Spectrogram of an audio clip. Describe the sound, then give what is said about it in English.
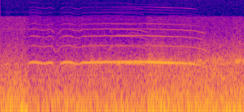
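A sound-effects scene in the style of the radio show Inner Sanctum: steady rushing wind fills the background while a single long, wavering owl hoot rises over it, holding a mid-pitched tone for nearly two seconds before fading. “A scene created with sound effects might go like this. Wind and owl hoots.”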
